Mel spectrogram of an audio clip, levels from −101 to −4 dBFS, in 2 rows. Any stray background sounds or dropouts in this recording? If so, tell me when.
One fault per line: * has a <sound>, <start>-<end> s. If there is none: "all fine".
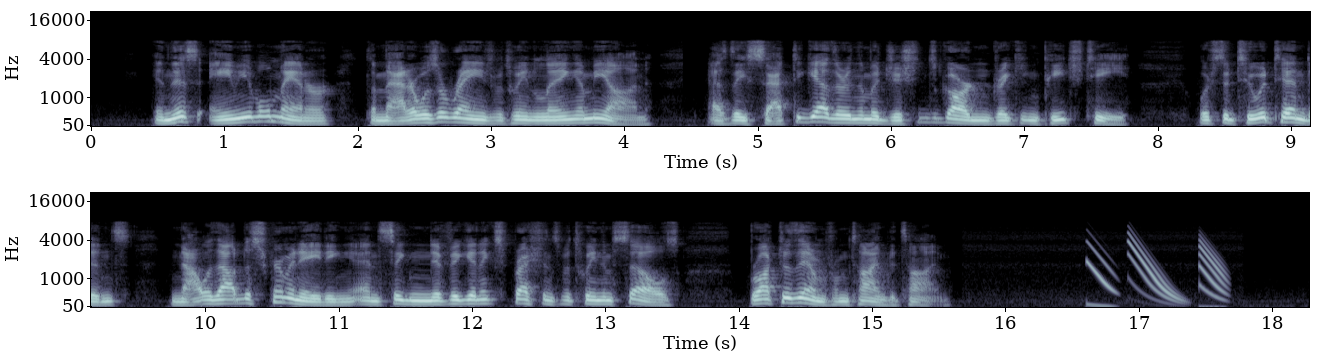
* has a chirp, 16.6-17.7 s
